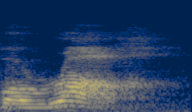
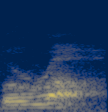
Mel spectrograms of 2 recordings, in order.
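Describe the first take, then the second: First: The word ends with an audible breathy h. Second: The word ends cleanly on the vowel. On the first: The speaker calls it wrong. "I could say baraha or barah, but I didn't say that" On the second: The speaker calls it right. "I just said bara"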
